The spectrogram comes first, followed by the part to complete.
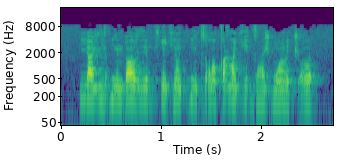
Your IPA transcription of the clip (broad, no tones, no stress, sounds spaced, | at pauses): j a ʒ j ə̰ ɡʲ ã b ɾ ɒ l ɣ e b ç ã ç ɾ ɔ̃ ç ɡʲ ɔ̃ t͡s r ɔ̃ tˤ ə ɣ ɔ̃ ç e ɡʱ a ʒ b ɔ̃ l ə t͡ʃ ɔ̰ l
